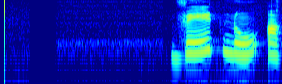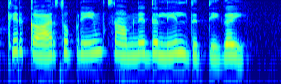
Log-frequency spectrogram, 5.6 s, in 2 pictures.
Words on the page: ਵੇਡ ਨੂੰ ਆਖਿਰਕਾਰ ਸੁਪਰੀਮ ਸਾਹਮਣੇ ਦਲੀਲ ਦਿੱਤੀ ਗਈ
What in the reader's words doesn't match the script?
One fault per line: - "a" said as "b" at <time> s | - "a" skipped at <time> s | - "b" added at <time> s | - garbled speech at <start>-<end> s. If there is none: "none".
none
